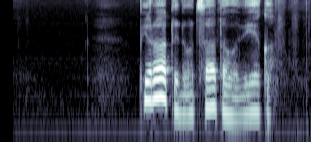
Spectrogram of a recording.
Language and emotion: Russian, sad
